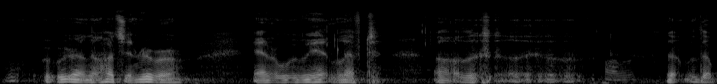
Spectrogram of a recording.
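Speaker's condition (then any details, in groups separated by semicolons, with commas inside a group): Parkinson's; over 14 years since onset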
